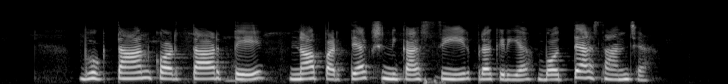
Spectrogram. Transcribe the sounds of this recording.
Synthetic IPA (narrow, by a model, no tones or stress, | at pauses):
bʱuɡt̪aːnkɔɾt̪aːɾt̪e | nəpəɾt̪jəkʃnikaːsiːɾpɾəkɾijabɐɦut̪ːeaːsaːnt͡ʃʰɛ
